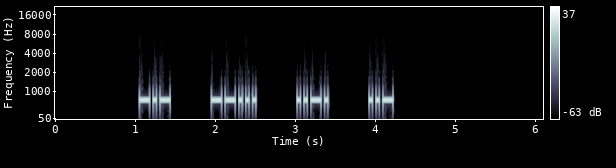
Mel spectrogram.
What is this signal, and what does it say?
Morse code, heard as a keyed tone, about 28 wpm, spaced as for 13 wpm, 700 Hz. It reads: K7FU
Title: USA Call Signs - 4 Characters - 4x Character Spacing - 28wpm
